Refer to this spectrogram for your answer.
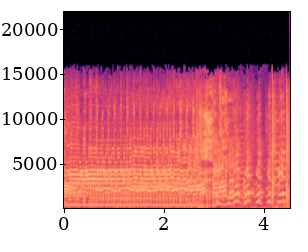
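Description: A loud, continuous alarm tone: a steady buzzing pitch for about three seconds, then rapid warbling, rising-and-falling chirps that repeat to the end, sounding almost like synthetic laughter.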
